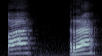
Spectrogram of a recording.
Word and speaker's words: Paraná: Se você dividir Paraná, o forte é o na, correto?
